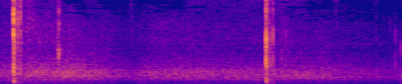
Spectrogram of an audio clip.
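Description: A pitched baseball smacking into the catcher's mitt, one sharp pop, followed by a second sharp smack about a second and a half later.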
